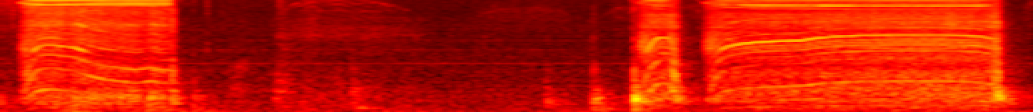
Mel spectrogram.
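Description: A power screwdriver drives screws back into a wooden chimney-style beehive: two loud whirring bursts, a short one and a longer one, separated by a quiet pause with small handling knocks.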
